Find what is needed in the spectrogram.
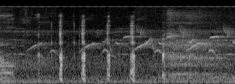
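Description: Wild birds chirping: a quick run of four or five short downward-sweeping chirps, followed near the end by a few thin, high whistled notes from another bird.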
